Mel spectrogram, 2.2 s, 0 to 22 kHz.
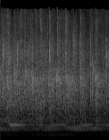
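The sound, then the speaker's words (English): An audience at an 11 o'clock church worship service bursts into steady, dense applause, many hands clapping together in a sustained wash of sound that holds evenly throughout, with a faint hum underneath. “Come on, clap if you think God's good.”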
